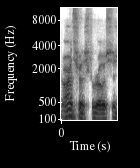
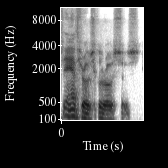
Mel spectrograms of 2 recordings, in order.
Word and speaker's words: atherosclerosis: if they're talking about arthrosclerosis they're talking about talking about um I'm probably not pronouncing it correctly it's atherosclerosis okay thank you yeah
